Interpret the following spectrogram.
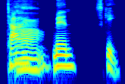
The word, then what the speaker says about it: Tyminski: to spell it here's the easiest way to spell it Ty Mi I N Ski Tai Min ski and it's it's really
